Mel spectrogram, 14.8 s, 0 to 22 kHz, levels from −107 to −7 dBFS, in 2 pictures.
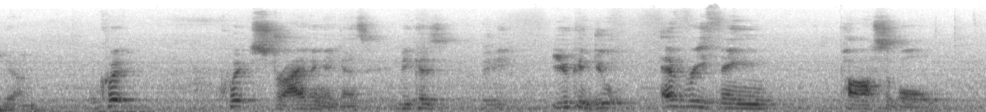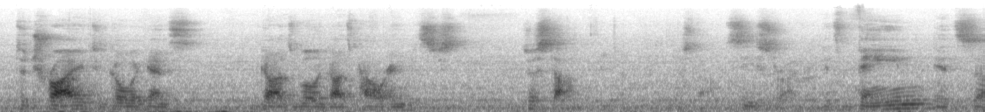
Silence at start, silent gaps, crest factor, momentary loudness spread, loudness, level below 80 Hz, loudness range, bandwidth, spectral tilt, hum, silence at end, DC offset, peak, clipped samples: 0 s; none; 24 dB; 18 LU; -37 LUFS; -58 dBFS; 9 LU; 16 kHz; -5 dB/octave; none; 0 s; under 0.1%; -14 dBFS; under 0.1%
